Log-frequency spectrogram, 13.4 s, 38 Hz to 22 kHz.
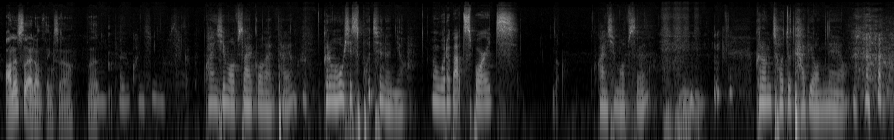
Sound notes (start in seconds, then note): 2.7 translator speaking in Korean; 3.8 speaking in Korean; 9.9 speaking in Korean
